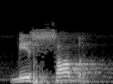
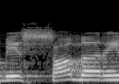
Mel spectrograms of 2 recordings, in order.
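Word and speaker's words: صبر: Jika kita wakafkan bis sabr, maka mufakhamah. Namun jika wasil, wa tawasau bis sabri wa tawasau, maka di sini ra muraqqaqah.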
